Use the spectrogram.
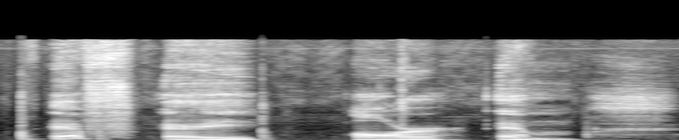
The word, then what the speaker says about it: farm: যে কোনো ওয়ার্ডের শেষে আর থাকলে উচ্চারণ করে না। Far, British. And far, American. এবার মাঝখানে দেখি। F-A-R-M.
